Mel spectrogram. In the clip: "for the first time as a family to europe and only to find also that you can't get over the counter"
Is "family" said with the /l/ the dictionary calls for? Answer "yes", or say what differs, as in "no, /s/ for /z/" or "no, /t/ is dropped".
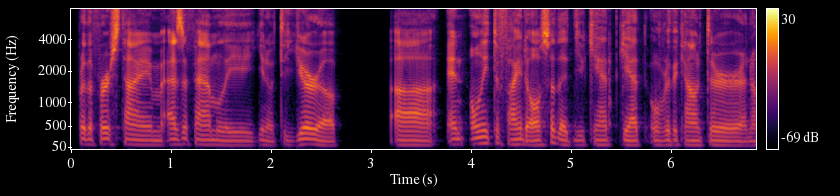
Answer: no, /n/ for /l/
